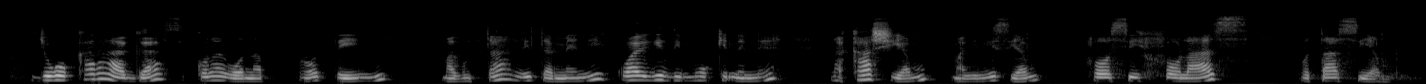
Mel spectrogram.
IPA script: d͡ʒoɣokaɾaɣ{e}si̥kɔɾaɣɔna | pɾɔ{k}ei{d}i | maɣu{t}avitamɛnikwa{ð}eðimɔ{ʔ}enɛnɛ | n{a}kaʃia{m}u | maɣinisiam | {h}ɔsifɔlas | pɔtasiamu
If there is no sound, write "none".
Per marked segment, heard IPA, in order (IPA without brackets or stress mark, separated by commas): a, t, n, t, ɣ, k, a, m, f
